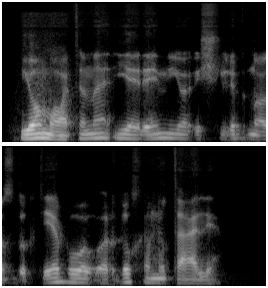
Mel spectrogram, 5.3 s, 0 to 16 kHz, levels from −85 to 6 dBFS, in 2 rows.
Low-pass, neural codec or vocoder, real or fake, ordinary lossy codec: 14.4 kHz; autoencoder, 48 kHz, 32 numbers a frame, DAC-VAE, trained on Japanese speech; fake; Opus, 32 kbps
